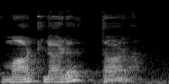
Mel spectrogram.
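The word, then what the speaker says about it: Maatladataara: Make sure you got that R sounds pronounced properly. I think I was pronouncing it as Maatlada Tara, which is incorrect because of the Tamil influence as well, but it's pronounced as Maatlada Tara. Meeru English Maatlada Tara. Get that R sounds right in that.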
